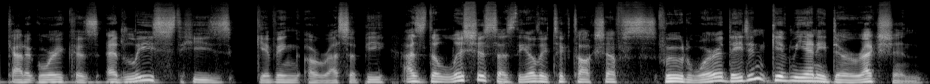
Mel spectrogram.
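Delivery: usual speaking voice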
